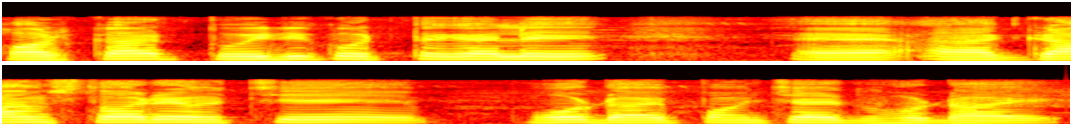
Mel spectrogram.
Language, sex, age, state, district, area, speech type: Bengali, male, 30-45, West Bengal, Darjeeling, urban, spontaneous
